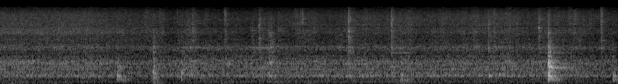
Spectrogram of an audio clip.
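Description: Orzo pasta, garlic and onion sizzling in butter in a pot as they are sautéed and stirred, with light clicks and scrapes of the stirring utensil against the pot. There is a sharper knock about five and a half seconds in.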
